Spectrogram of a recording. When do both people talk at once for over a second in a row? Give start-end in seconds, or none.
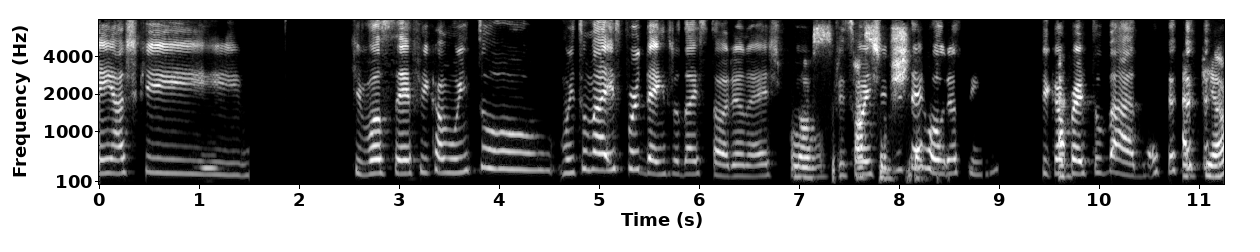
6.9-8.2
